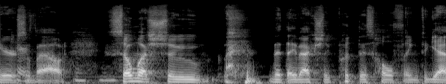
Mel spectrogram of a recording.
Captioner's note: chuckles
